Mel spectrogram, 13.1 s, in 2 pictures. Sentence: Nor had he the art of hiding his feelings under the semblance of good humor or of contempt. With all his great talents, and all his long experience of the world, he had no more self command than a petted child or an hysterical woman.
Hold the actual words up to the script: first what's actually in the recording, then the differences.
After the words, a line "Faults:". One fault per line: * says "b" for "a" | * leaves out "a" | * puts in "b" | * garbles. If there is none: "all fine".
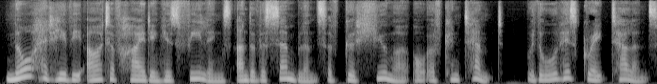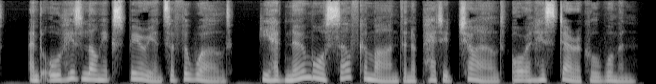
Nor had he the art of hiding his feelings under the semblance of good humor or of contempt. With all his great talents, and all his long experience of the world, he had no more self command than a petted child or an hysterical woman.
Faults:
all fine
